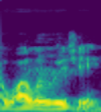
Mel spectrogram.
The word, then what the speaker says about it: Waluigi: Yeah, Waluigi.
